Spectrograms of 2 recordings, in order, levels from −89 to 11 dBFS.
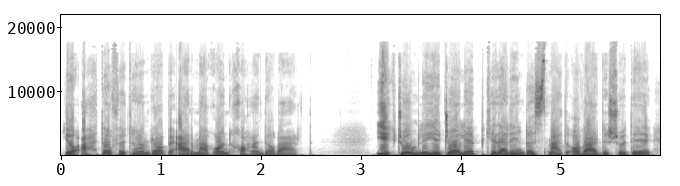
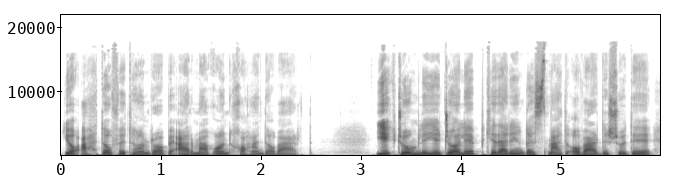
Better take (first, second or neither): second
